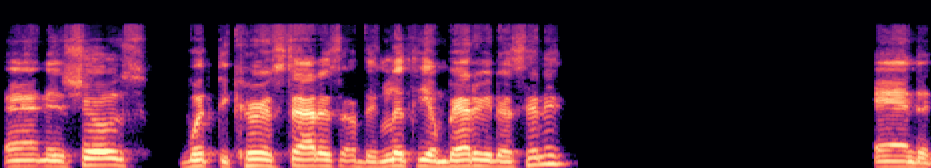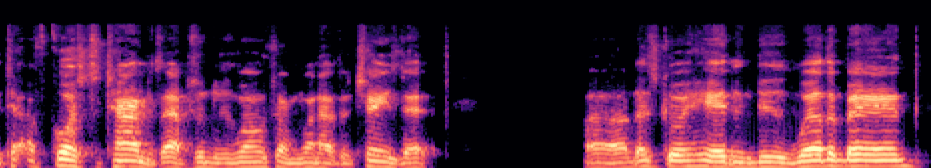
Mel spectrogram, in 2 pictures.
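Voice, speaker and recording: A man with a mid-pitched voice walks through a product demonstration in a casual, folksy manner. He leans on key words and talks himself through each step. The recording is close and dry, with very little room sound. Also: steady tone, fairly quick, a bit bright, no echo. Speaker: product reviewer. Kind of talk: casual hands-on gadget demonstration.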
